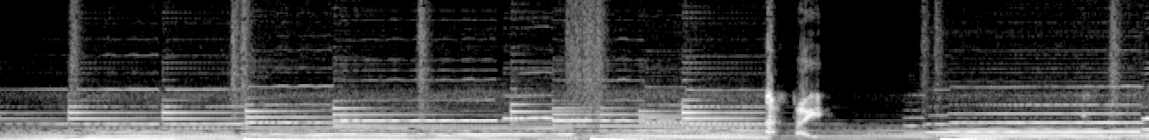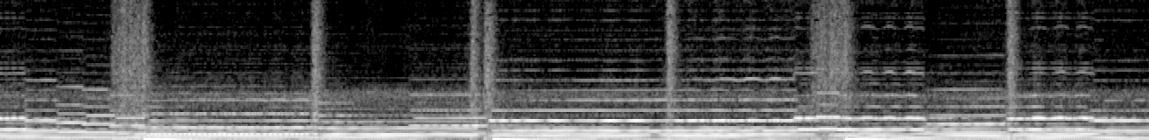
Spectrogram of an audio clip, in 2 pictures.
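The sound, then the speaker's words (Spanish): A bell tolls at a steady, slow pace within an orchestral passage, each ringing strike landing every few seconds and sustaining over rich, resonant low chords. “Esto, esto, esto es lo que explica el maestro se escucha esa campana también.”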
